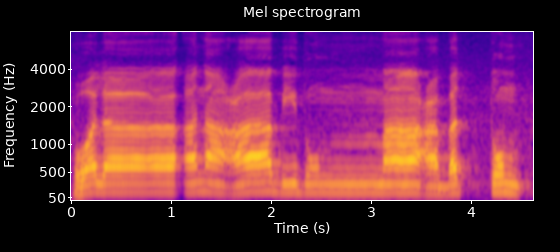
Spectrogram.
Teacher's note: یہ جو انا ہے اس کے آخر میں الف کو نہیں پڑھا جاتا، لکھا جاتا ہے لیکن اس کو انا نہیں کہتے بلکہ انا یوں پڑھتے ہیں، ٹھیک ہے، اس کا آخری الف نہیں پڑھا جاتا، تو اس کو صرف آپ ایک زبر کے برابر لمبا کریں گے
